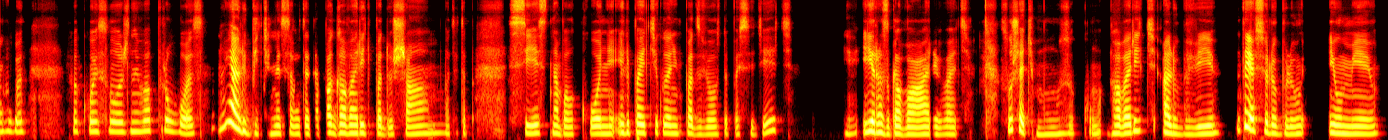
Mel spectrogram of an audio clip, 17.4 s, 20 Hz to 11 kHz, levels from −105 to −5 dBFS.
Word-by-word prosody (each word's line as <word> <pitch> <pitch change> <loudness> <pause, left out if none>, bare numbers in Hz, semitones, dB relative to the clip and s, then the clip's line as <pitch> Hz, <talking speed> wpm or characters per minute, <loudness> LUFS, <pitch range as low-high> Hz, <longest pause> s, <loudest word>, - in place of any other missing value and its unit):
Ой, 225 - -6
какой 230 -1 -5 0.5
какой 230 0 -4
сложный 230 -2 -3
вопрос. 235 -7 -2 0.2
Ну, 310 +7 -4
я 350 - +11
любительница 185 -3 -4
вот 175 0 -7
это: 180 0 -4
поговорить 195 -1 +2
по 180 - +1
душам, 180 +4 -2
вот 185 0 -14
это - - -14
п - - -28 0.4
сесть 190 0 -1
на 185 - 0
балконе 175 +1 -1
или 205 +1 0
пойти 200 -1 +1
куда-нибудь 185 -1 -2
под 185 -4 0
звезды 165 +1 -6
посидеть 190 +9 -8 0.6
и 175 -1 -12
и 230 +3 +6
разговаривать, 170 -3 +1 0.4
слушать 255 -8 +1
музыку, 180 +3 -9
говорить 190 +7 +1
о 210 -2 +6
любви. 175 +3 -1 0.2
Это 260 +7 +4
я 270 - +11
всё 260 -3 +1
люблю 175 -2 -2 0.3
и 205 - +3
умею. 175 -1 0
185 Hz, 135 wpm, -23 LUFS, 175-215 Hz, 0.6 s, я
